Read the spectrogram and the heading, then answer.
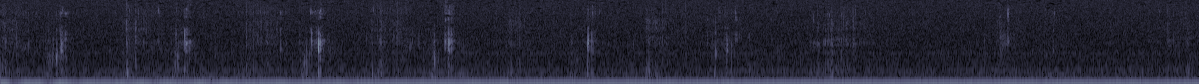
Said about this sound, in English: You think you could, does it count if you chew it and then baby bird it into my mouth? Does that count as eating?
